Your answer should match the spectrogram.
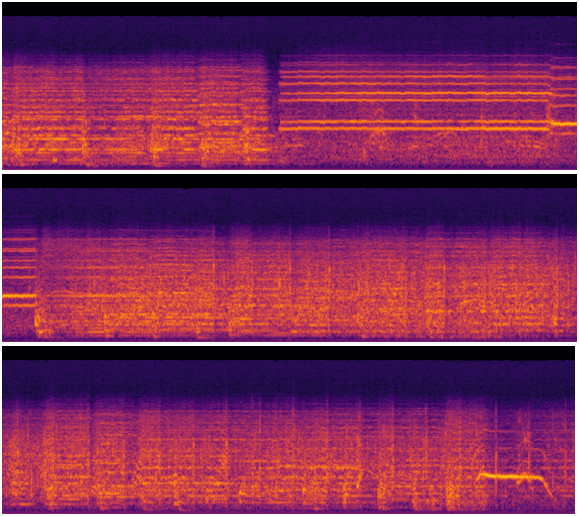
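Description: Drum and bugle corps playing: brass bugles and drums together. A long held brass chord runs from about three seconds in to about five and a half seconds, followed by busier playing with drum strokes.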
